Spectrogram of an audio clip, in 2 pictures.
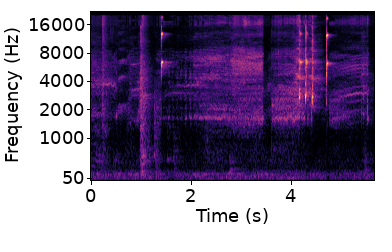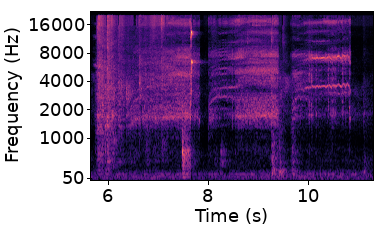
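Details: A baby Lutino cockatiel makes "dinosaur" sounds: harsh, hissing rasps in bursts, with a few sharp clicks between them.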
